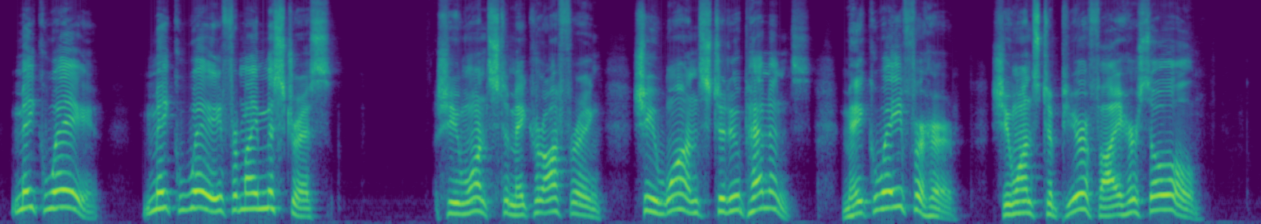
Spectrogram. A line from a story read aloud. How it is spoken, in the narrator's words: exclaiming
